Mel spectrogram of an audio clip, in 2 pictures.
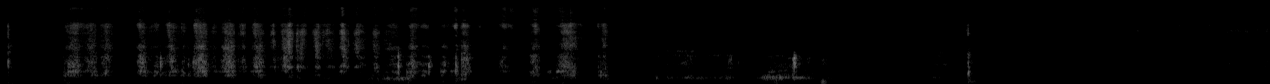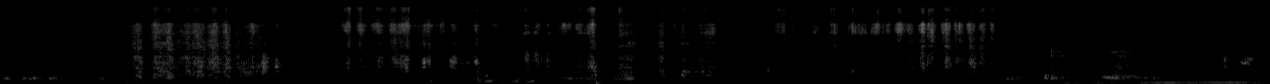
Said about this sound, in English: Gotta love old toothbrushes.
